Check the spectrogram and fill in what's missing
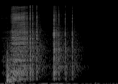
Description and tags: Wood Creak Single V3
A single creaking wooden floor step. This is one of 7 similar sounds and one longer recording with 4 creaks in the same sound pack.
creepy, dark, sound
